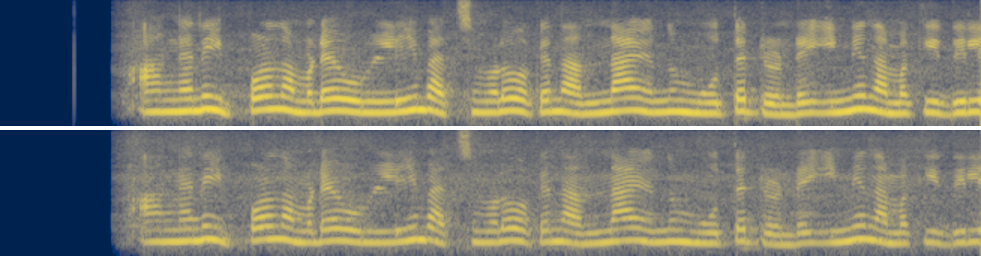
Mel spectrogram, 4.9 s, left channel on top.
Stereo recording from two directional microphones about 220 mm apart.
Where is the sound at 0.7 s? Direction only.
20° left (ahead or behind).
